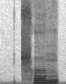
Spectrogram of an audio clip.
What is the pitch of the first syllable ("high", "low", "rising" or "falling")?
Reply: high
